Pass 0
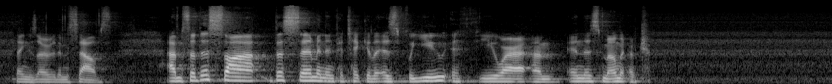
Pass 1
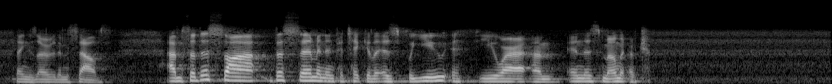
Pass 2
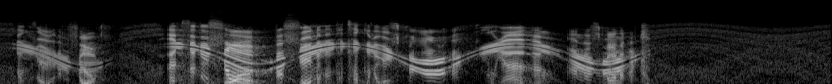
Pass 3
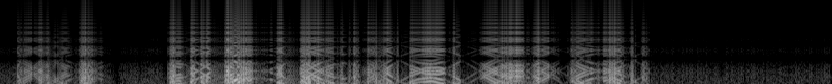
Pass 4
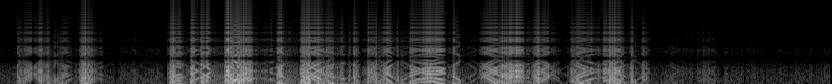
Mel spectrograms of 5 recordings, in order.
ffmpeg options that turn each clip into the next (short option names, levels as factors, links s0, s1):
-af "firequalizer=gain_entry='entry(2300,0);entry(4800,5);entry(7300,-30)':delay=0.05:min_phase=1,volume=0.891"
-af "equalizer=f=2400:t=o:w=0.33:g=5,aeval=exprs='val(0)*sin(2*PI*1600*n/s+1600*0.5/0.58*sin(2*PI*0.58*n/s))':c=same"
-af "acrusher=samples=35:mix=1:aa=0.000001,volume=0.562"
-af "aecho=1:1:938:0.0944"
